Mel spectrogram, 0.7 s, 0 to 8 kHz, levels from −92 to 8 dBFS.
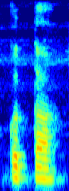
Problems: none marked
